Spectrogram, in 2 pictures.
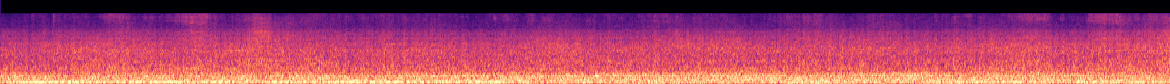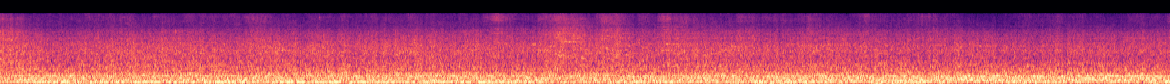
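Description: A long freight train rumbles past at speed, close by.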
